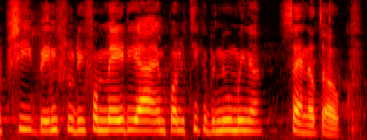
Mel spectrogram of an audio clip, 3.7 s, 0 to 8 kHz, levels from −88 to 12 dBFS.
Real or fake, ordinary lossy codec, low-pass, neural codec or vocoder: fake; none; none; codec, 16 kHz, 16 kbps, FunCodec, trained on LibriTTS, 50 frames a second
